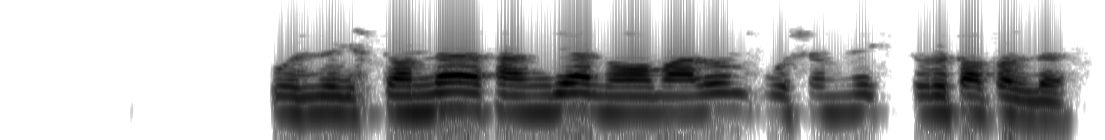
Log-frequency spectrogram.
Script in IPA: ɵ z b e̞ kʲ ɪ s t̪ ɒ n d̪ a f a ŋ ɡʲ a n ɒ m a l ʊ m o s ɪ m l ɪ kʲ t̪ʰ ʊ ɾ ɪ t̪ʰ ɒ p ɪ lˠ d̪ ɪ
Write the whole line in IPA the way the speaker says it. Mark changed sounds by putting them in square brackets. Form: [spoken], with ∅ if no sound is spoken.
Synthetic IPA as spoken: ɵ z b e̞ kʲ ɪ s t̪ ɒ n d̪ a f a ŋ ɡʲ a n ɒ m a l ʊ m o s ɪ m l ɪ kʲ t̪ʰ ʊ ɾ ɪ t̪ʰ ɒ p ɪ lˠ d̪ ɪ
